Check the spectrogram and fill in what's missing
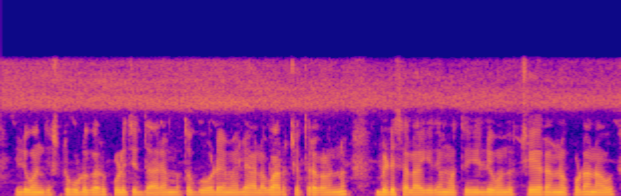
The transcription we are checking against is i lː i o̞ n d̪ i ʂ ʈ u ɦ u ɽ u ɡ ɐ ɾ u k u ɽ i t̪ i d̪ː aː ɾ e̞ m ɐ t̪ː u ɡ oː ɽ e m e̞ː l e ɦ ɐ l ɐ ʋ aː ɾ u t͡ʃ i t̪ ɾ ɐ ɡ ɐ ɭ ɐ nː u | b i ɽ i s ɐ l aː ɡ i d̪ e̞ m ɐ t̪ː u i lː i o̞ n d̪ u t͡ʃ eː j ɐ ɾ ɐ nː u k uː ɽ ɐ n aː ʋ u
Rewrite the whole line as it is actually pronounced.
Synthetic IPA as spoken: i lː i o̞ n d̪ i ʂ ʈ u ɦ u ɽ u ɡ ɐ ɾ u k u ɭ i t̪ i d̪ː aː ɾ e̞ m ɐ t̪ː u ɡ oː ɽ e m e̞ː l e ɦ ɐ l ɐ ʋ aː ɾ u t͡ʃ i t̪ ɾ ɐ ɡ ɐ ɭ ɐ nː u | b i ɽ i s ɐ l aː ɡ i d̪ e̞ m ɐ t̪ː u i lː i o̞ n d̪ u t͡ʃ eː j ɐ ɾ ɐ nː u k uː ɽ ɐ n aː ʋ u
